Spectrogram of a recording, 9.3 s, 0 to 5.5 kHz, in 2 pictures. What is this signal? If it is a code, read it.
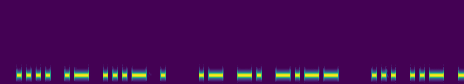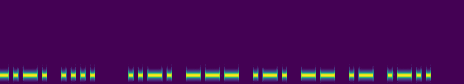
Morse code, heard as a keyed tone, about 25 wpm, 600 Hz. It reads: HAVE ANY SUCH FORMAL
